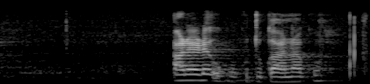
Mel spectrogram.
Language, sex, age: Venda, male, 21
